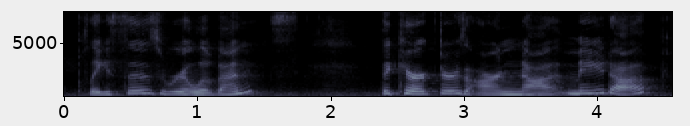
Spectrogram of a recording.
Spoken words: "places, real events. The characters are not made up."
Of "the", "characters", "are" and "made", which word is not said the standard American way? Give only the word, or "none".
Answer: none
